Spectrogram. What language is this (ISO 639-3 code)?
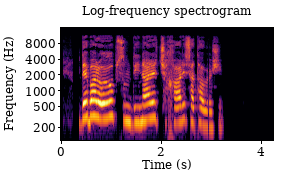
kat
